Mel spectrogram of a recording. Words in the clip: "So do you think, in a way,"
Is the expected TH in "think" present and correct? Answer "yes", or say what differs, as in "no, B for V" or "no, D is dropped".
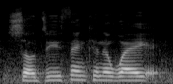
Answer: yes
